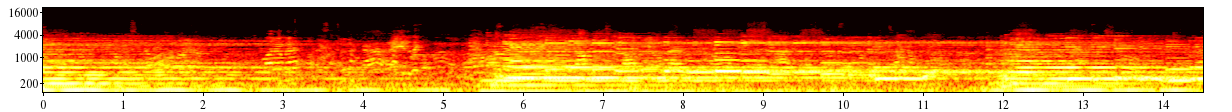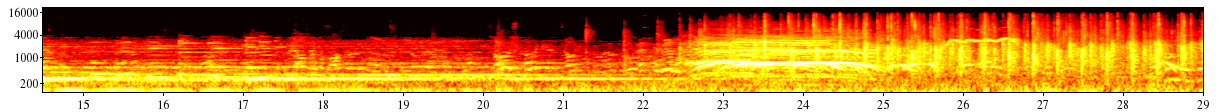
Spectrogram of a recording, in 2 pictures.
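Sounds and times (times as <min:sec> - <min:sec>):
two electric guitars playing melody: 0:00.0 - 0:04.0, 0:04.8 - 0:22.0.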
